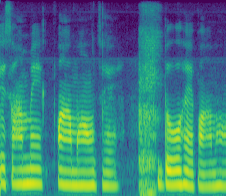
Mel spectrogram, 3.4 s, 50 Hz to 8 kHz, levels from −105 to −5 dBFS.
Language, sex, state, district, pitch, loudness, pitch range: Hindi, female, Odisha, Nuapada, 165 Hz, -16 LUFS, 155-175 Hz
